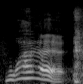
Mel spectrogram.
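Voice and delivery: high, loud, baffled yelp of disbelief; stunned what. Retold or imitated. Retelling his reaction to the compliment, a loud stunned yelp. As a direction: blurt it out, completely thrown.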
